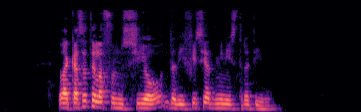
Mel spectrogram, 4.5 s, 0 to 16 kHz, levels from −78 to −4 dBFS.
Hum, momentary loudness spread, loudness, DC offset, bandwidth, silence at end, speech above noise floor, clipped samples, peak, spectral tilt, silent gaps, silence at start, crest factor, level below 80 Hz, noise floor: none; 10 LU; -26 LUFS; under 0.1%; 11.5 kHz; 1.05 s; 58 dB; under 0.1%; -6 dBFS; -5 dB/octave; none; 0.75 s; 20 dB; -70 dBFS; -83 dBFS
